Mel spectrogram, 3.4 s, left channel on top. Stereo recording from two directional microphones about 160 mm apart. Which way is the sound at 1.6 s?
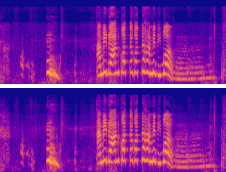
20° right (ahead or behind).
